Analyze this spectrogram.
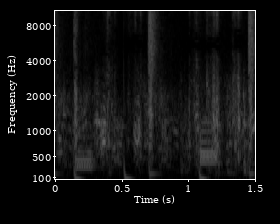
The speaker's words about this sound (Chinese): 有三只母鸡，咯咯咯的吵个不停。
